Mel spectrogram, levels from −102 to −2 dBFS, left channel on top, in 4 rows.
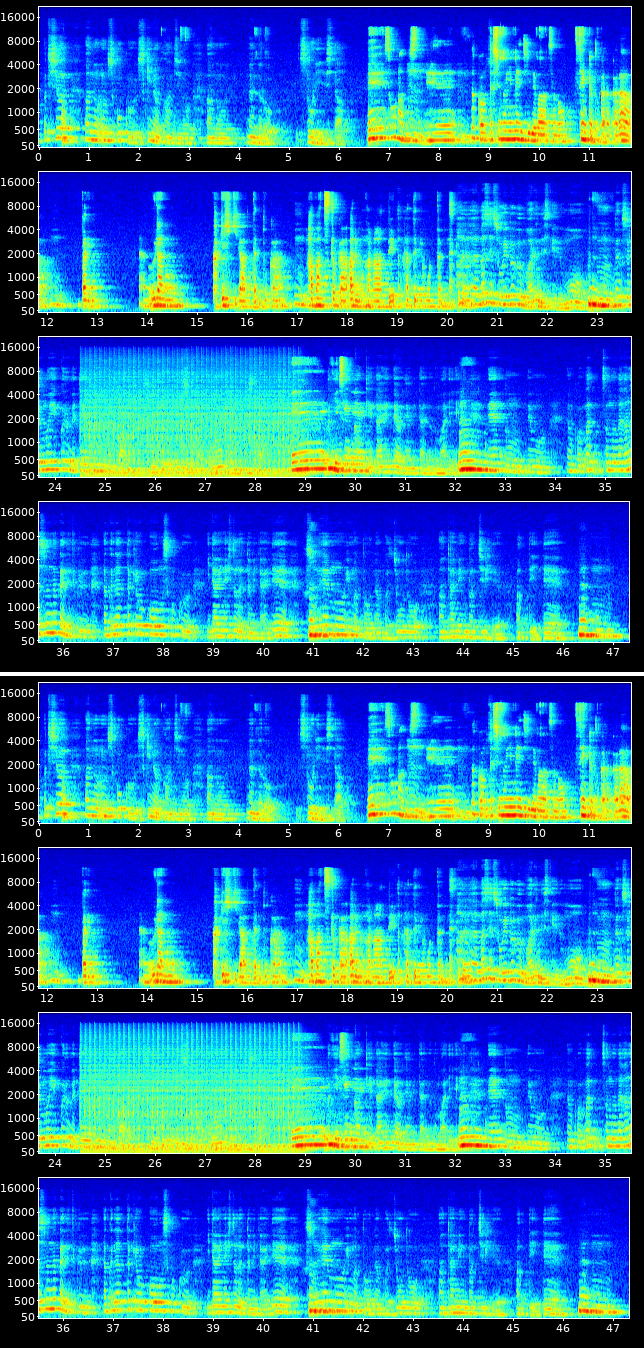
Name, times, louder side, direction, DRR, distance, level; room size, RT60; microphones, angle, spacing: voice 1, 0.1-3.8 4.1-4.7 5.2-6.1 7.3-7.7 8.1-9.2 12.1-12.3 16.9-17.4 18.3-18.5 19.0-19.1 20.2-22.7 23.0-25.4 25.8-28.2 28.8-32.1 32.6-33.8 34.2-38.6 38.9-43.3 43.5-44.8 45.1-46.0 46.5-47.0, equal, 5° right, 2 dB, 5.9 m, -34 dB
voice 2, 6.6-7.4 7.7-8.3 8.6-10.5 10.8-11.9 12.7-13.0 13.8-14.7 15.3-16.8 17.2-20.5 22.9-23.3 28.7-30.2 32.1-32.8 40.9-41.5 46.3-46.9, left 1 dB, 30° left, 3 dB, 3.7 m, -23 dB
sound 1, 24.5-29.3, right 1 dB, 20° right, 4.1 m, -35 dB
27.5 x 11.0 x 9.8 m, 0.83 s
head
